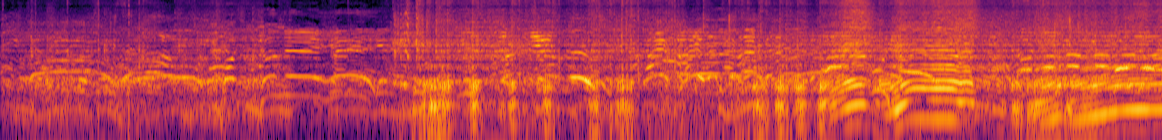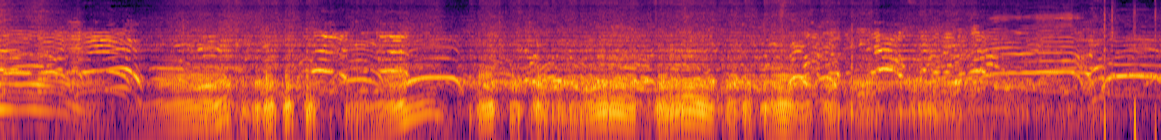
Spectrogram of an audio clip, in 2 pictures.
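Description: A dirt bike engine revs in loud bursts.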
